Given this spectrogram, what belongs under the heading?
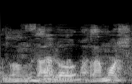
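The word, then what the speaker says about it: Gonçalo Ramos: عاطفيا أي نعم نتكلم عن غياب رونالدو، لكن فنيا وواقعيا البارحة نتكلم عن البرتغال، نتكلم عن اكتشاف البطولة، صاحب الهاتريك غونزالو راموس هكذا ينطق في البرتغال.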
